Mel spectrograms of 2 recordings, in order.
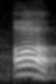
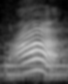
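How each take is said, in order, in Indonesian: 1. Vokalnya bulat, dengan mulut hampir tidak terbuka. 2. Vokalnya terbuka, dengan mulut terbuka lebar. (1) "Jangan o, o. Kayak orang tidak semangat" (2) "tapi a, a, a"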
